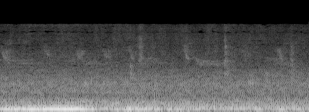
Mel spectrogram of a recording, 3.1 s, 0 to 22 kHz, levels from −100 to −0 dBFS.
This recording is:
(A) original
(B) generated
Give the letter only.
B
